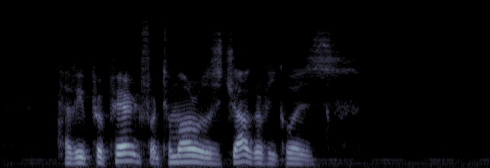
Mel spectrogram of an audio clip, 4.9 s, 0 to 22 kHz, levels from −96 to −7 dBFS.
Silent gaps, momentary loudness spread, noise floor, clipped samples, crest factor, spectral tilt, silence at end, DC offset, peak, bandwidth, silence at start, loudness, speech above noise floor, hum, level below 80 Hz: none; 15 LU; -88 dBFS; under 0.1%; 20 dB; -6.5 dB/octave; 1.55 s; under 0.1%; -32 dBFS; 13 kHz; 0.6 s; -49 LUFS; 39 dB; 60 Hz at -80 dBFS; -88 dBFS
